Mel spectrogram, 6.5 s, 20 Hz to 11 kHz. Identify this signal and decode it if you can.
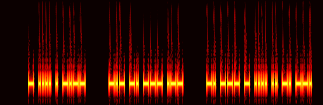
Morse code, heard as a keyed tone, about 36 wpm, 700 Hz. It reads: THEY KNOW NOTHING
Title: 2x Word-Spacing - Sentences from Top 500 Words - 35wpm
